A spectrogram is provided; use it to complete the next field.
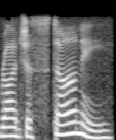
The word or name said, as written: Rajasthani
